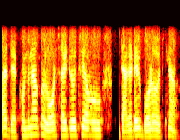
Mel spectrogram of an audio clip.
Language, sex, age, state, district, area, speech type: Odia, male, 18-30, Odisha, Balasore, rural, conversation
